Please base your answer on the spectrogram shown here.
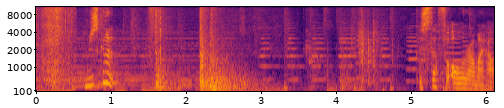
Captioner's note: box crashes on floor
